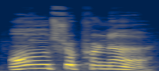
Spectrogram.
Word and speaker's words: entrepreneur: of intra entra prenia it's the french pronunciation oh see in french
